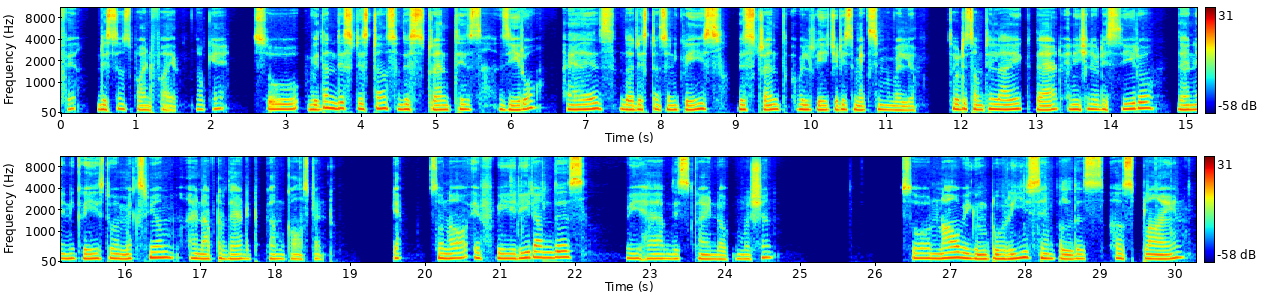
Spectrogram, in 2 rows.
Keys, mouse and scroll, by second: 0.3 middle click, 1.8 middle click, 11.5 middle click, 11.5 ctrl+z, 11.5 d, 12.2-18.7 d, 13.1 click, 20.0 ctrl+z, 20.2 click, 21.0 shift+Right, 21.2 shift+Left, 21.9 space, 25.7 space, 26.2 shift+Right, 26.2 shift+Left, 27.2-30.2 drag.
